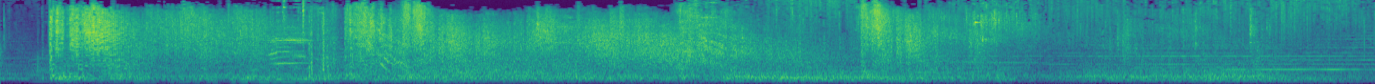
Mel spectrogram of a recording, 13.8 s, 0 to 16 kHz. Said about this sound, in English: Episode 2, on the landing platform, Padme's ship blows up.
